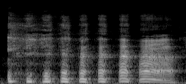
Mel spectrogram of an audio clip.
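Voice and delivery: creepy laughing; villain laugh. Acted. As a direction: laugh over the dead victim. Plushie laughs after kill.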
